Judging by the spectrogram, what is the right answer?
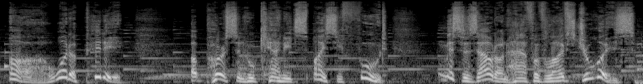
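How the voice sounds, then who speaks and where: A man's voice: on the high side, huge pitch swings, measured pace. A man playing a jovial, hospitable chef in a video game, hearty and eager to please. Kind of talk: scripted video game character acting. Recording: music behind the voice. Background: game music.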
